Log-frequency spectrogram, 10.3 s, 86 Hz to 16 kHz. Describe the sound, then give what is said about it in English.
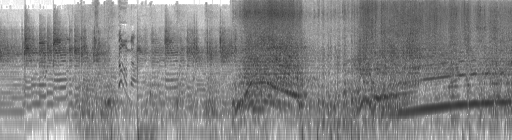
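A black and gold 1978-79 Lotus race car fires up on a track, its engine revving loudly in repeated bursts before settling into a steady note that climbs in pitch toward the end. “And that was Mario Andretti's 78-79 black and gold Lotus firing up on the track at Circuit of the Americas.”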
